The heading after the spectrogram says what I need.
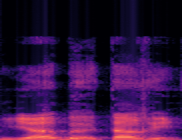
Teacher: ada ba sukun di sini, qalqalah sughra, dipantulkan, bacaannya dipantulkan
